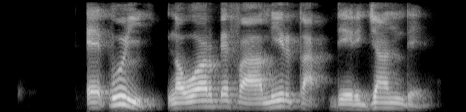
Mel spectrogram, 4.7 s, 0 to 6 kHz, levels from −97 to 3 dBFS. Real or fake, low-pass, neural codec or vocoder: fake; 5.4 kHz; codec, 24 kHz, 1.2 kbps, DualCodec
